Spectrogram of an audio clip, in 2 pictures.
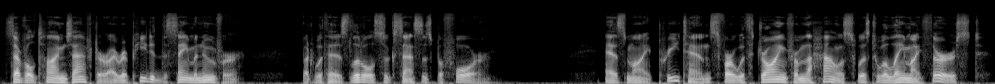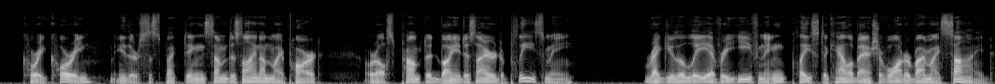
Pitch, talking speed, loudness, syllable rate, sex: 90 Hz, 170 wpm, -19 LUFS, 5.9 syllables/s, male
